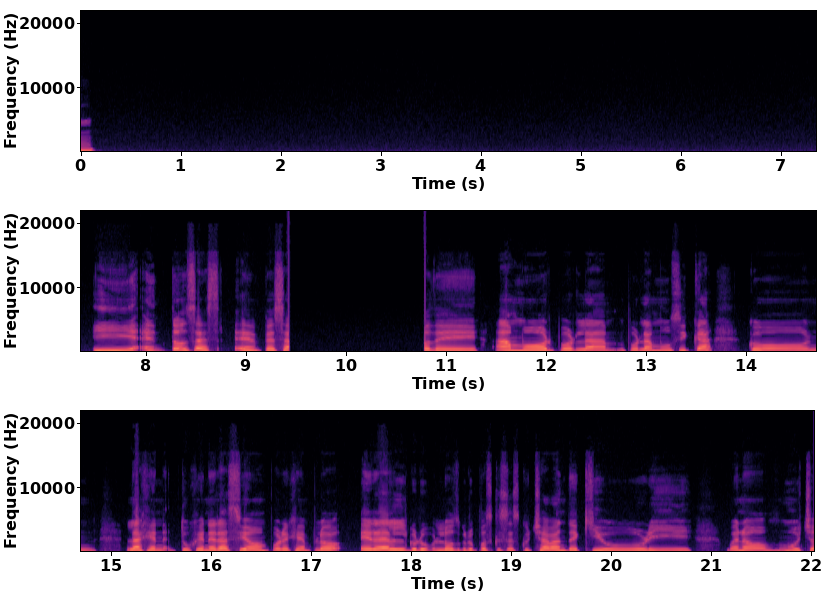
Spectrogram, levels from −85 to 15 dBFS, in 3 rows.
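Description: At 9.43 s the speech cuts abruptly to hiss about 50 dB down, returning at 10.80 s with "de amor por la". Hard edges mark this audio dropout to a faint residue, likely a lost source on a live path, not a pause or fade.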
